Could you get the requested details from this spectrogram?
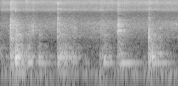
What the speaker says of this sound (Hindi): और इसको भूनना है थोड़ी देर तक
